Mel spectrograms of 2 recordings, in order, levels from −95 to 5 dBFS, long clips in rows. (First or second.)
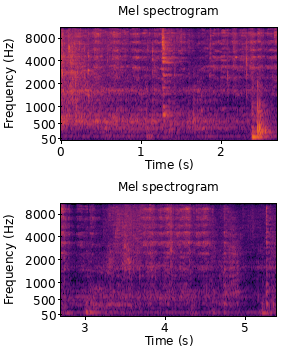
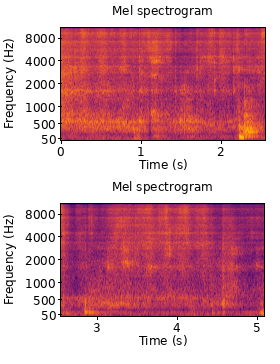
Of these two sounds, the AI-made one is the second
